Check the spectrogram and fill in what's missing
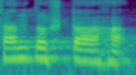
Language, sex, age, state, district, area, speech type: Sanskrit, male, 30-45, West Bengal, Dakshin Dinajpur, urban, read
